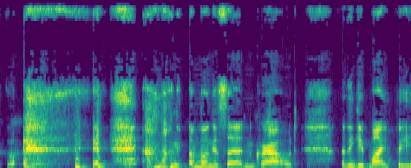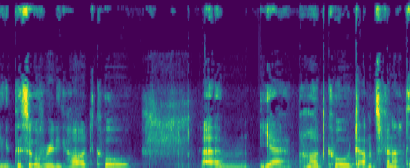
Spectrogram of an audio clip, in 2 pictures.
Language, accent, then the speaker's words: English; Leicester, East Midlands, United Kingdom; Yeah, I come from Leicester.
